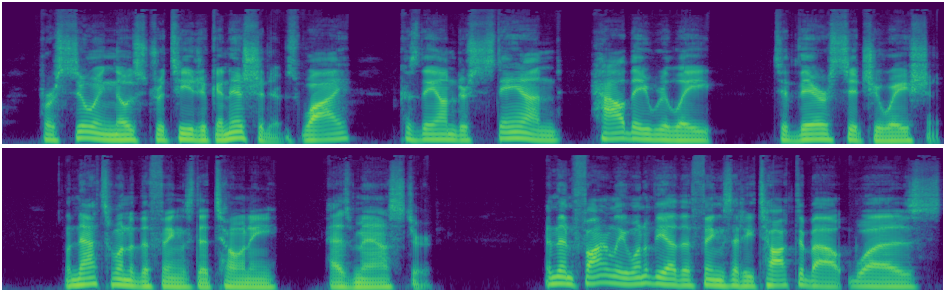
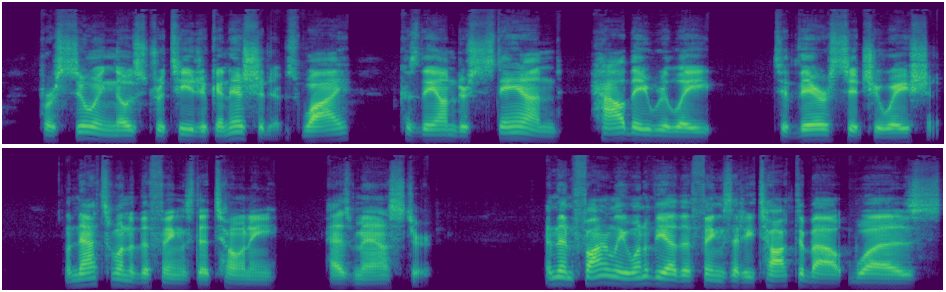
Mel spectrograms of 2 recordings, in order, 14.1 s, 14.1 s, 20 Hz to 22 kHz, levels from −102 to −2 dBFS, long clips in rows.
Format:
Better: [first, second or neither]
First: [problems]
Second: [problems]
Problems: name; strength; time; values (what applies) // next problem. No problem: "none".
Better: first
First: none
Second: thin; very; fading below 350 Hz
